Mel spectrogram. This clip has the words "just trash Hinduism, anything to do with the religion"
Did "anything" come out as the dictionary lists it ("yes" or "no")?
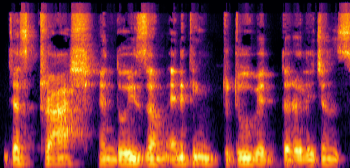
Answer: no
